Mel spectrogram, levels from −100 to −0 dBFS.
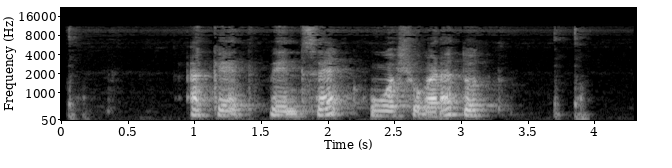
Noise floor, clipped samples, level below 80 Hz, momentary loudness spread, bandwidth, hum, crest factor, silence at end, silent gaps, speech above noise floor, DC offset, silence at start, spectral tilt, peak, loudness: -70 dBFS; under 0.1%; -66 dBFS; 8 LU; 11.5 kHz; none; 20 dB; 0.4 s; none; 45 dB; under 0.1%; 0.05 s; -4.5 dB/octave; -8 dBFS; -26 LUFS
